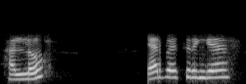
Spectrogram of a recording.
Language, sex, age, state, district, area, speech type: Tamil, female, 18-30, Tamil Nadu, Thoothukudi, rural, conversation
